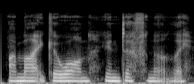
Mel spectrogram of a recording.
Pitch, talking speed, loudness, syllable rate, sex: 155 Hz, 155 wpm, -15 LUFS, 5.8 syllables/s, male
